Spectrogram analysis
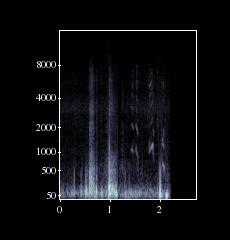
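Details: Labrador Retriever puppies from a litter, four and a half weeks old: short high whimpers and squeaky rising-falling whines cluster near the end, mixed with rustling and soft thumps from the litter.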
